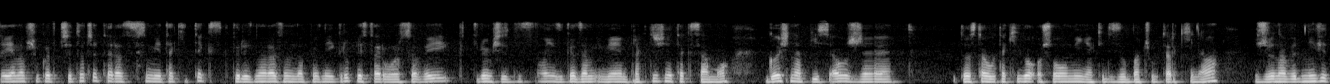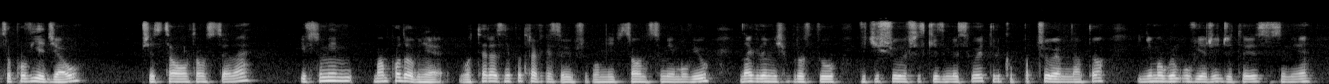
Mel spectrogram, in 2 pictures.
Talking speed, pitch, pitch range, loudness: 185 wpm, 130 Hz, 120-135 Hz, -16 LUFS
